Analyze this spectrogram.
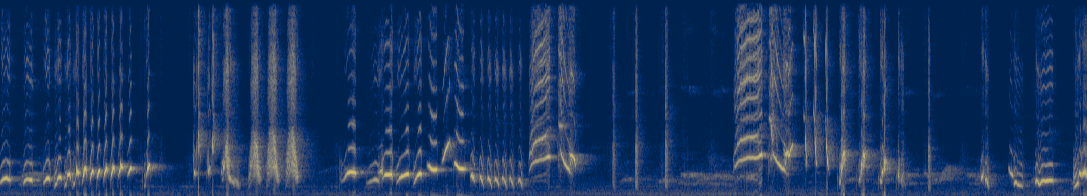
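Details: White-rumped shama (murai batu) pouring out a dense, varied song to provoke other shamas: rapid stuttering trills, slurred whistles and fast rattling note series with scarcely a pause.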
